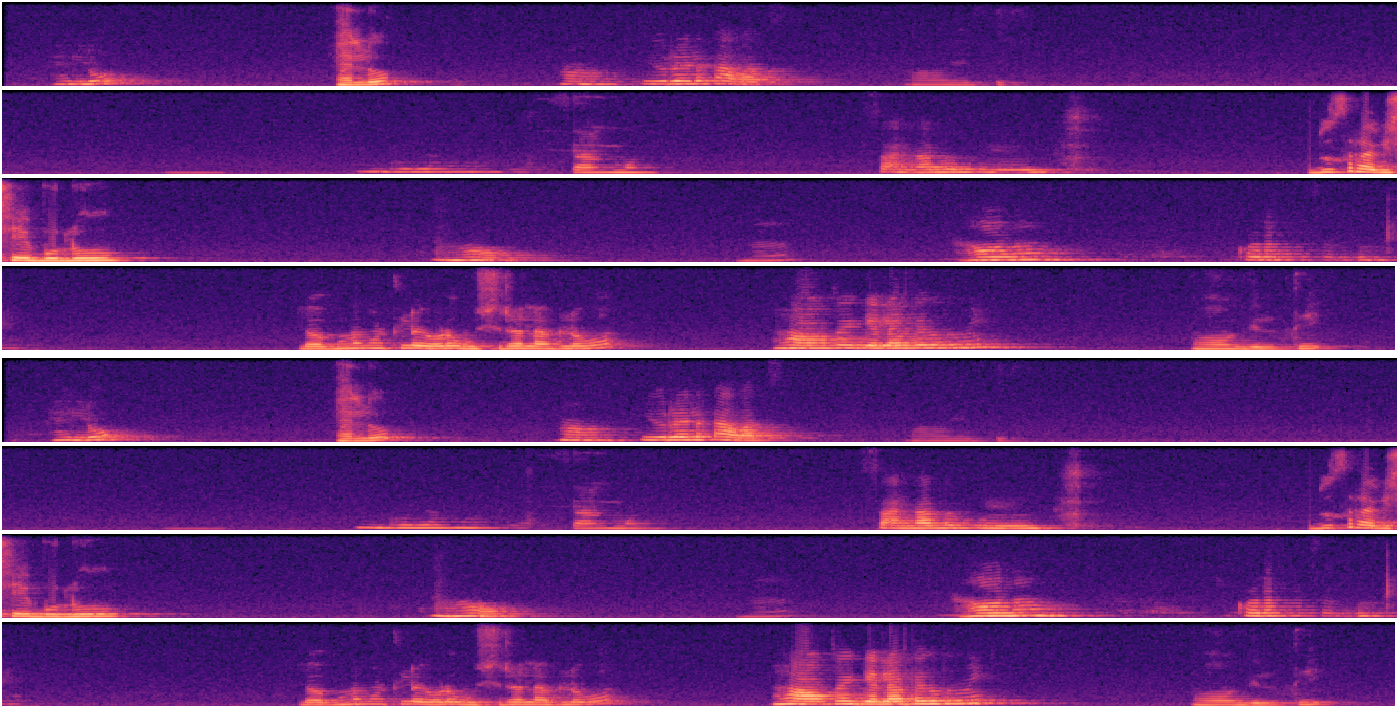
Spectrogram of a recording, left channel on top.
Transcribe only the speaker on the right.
Hello.
हा येऊ राहिला का आवाज?
बोला मग.
सांगा ना तुम्ही.
हो.
हो ना कराना चालू.
हाव काय गेला होता का तुम्ही?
